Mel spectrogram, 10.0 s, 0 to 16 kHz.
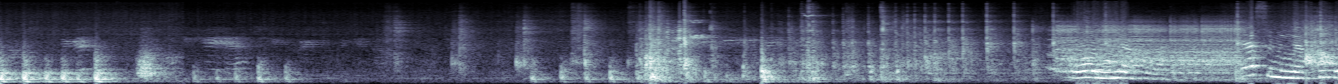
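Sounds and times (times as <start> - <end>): door unlocking and opening: 4.8 - 10.0.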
